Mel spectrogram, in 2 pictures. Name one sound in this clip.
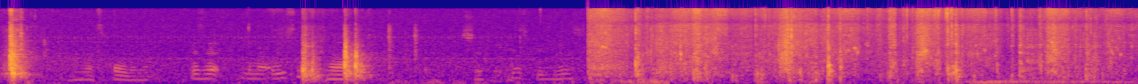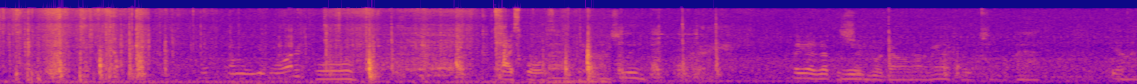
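Men talk casually nearby, outdoors.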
